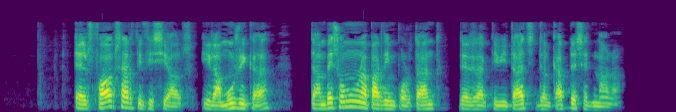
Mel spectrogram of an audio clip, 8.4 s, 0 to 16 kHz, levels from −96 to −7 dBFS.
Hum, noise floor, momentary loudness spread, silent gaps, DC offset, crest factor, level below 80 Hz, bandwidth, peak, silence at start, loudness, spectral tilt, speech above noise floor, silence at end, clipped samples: none; -60 dBFS; 10 LU; 3.65-3.88 s, 5.65-5.72 s; under 0.1%; 18 dB; -64 dBFS; 7.8 kHz; 0 dBFS; 0.95 s; -18 LUFS; -5.5 dB/octave; 43 dB; 0.7 s; under 0.1%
